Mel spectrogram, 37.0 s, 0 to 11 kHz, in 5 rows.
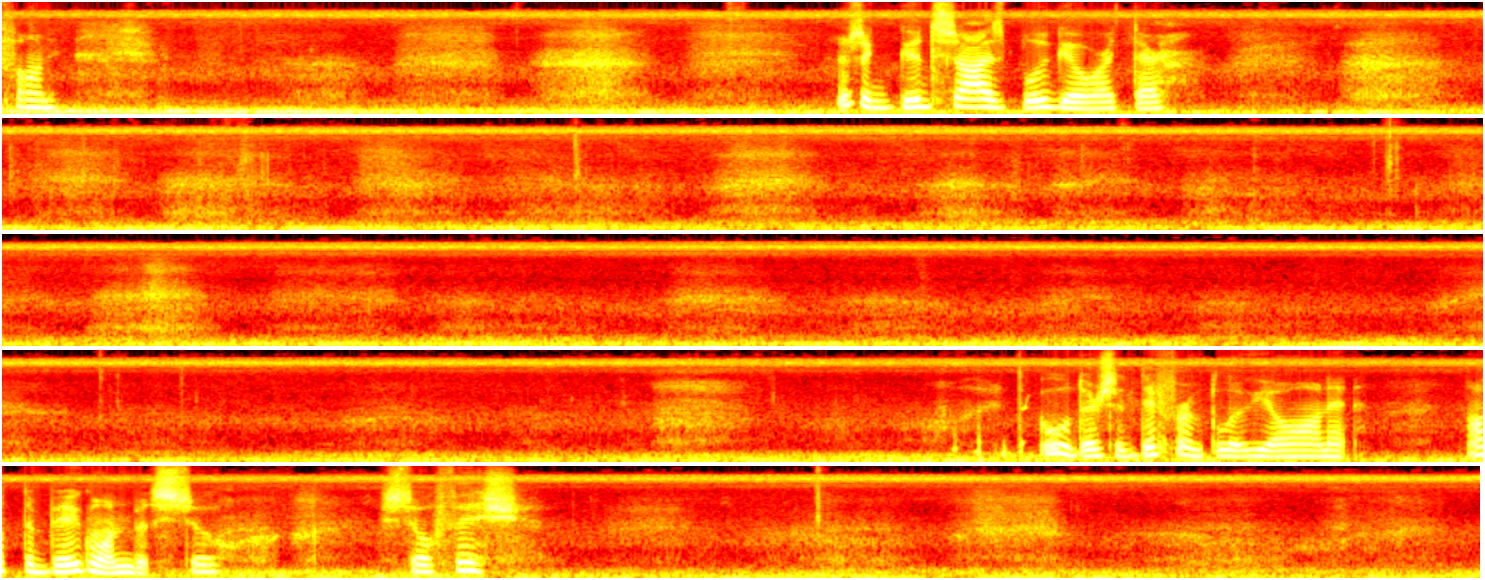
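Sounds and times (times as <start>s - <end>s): low rumble: 0.0s - 16.1s
insects trilling: 0.0s - 37.0s.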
